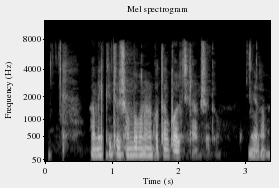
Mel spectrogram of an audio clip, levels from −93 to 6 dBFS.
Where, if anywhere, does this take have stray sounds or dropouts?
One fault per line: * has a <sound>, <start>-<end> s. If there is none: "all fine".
all fine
